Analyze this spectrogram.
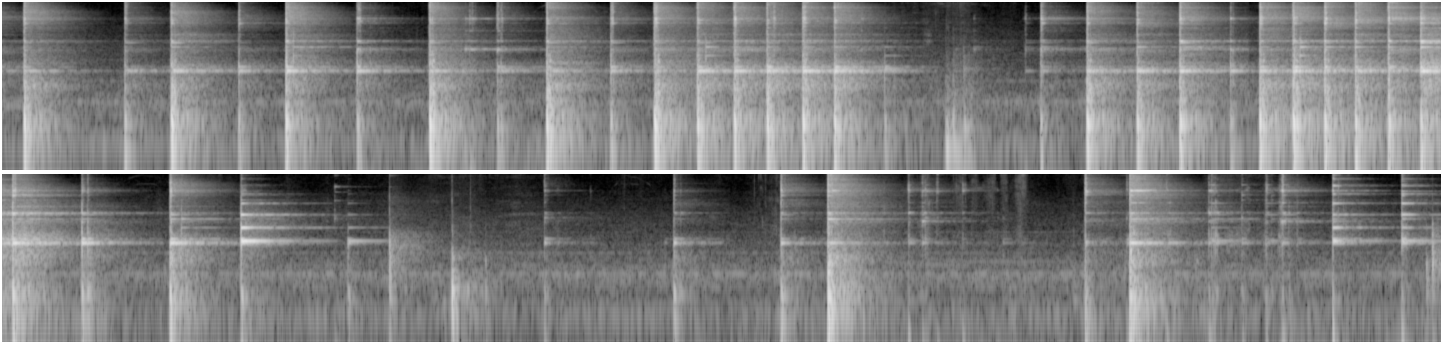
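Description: Hammer tapping a new wheel bearing track into a Land Rover hub through a drift, sharp metallic strikes that each ring with a clear tone. The taps come in quick runs about a quarter and half way through, then more sparsely.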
